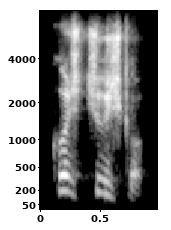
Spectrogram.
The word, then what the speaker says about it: Kościuszko: Okay, so the correct pronunciation of the Polish guy is Kościuszko.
